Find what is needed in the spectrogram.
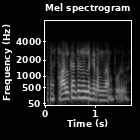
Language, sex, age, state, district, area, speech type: Bengali, male, 18-30, West Bengal, Darjeeling, rural, conversation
